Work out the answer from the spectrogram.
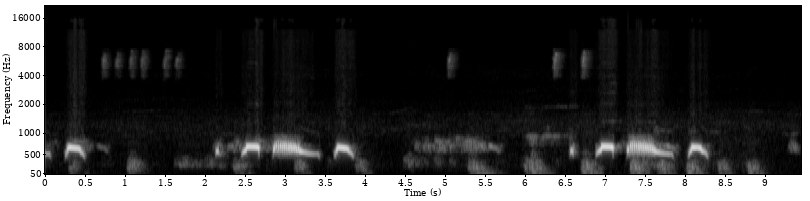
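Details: Spotted dove kept as a decoy, recorded directly while calling wild birds: two full phrases of a brief coo, a long falling coo and a short arched coo, with muffled low thumps scattered throughout.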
